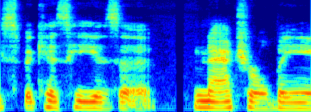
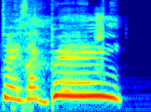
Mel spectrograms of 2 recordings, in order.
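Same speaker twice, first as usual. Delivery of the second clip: put-on gagging, disgusted voice, higher and louder; 6 dB louder than usual. Retelling how Emmy reacted to a shot: imitating Emmy gagging in disgust. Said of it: "She starts gagging".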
